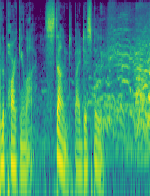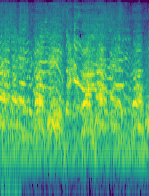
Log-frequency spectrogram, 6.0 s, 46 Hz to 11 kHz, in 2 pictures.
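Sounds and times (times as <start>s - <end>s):
speech: 0.0s - 5.9s
protest crowd chanting outdoors outside a courthouse: 1.9s - 5.9s.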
